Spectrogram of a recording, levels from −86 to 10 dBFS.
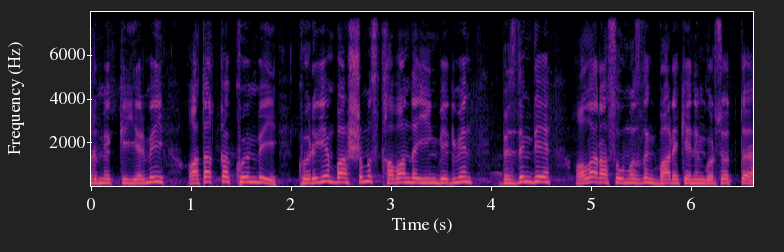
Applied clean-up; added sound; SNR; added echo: none; none; none; none.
